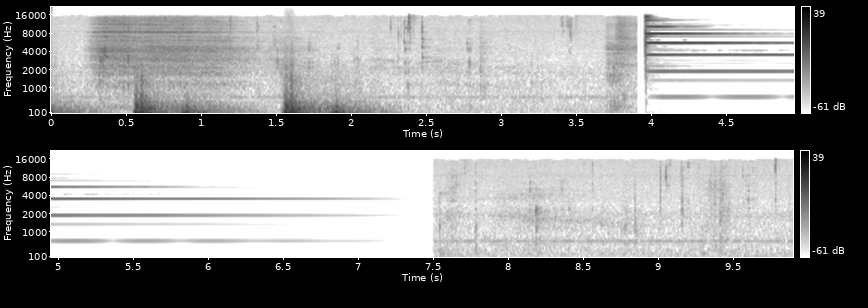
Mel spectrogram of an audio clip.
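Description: Heartbeat sound effect, loud low thuds about once a second, stopping after about two seconds. About four seconds in a single bell ding rings out and fades over about three seconds, followed by faint room hum.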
